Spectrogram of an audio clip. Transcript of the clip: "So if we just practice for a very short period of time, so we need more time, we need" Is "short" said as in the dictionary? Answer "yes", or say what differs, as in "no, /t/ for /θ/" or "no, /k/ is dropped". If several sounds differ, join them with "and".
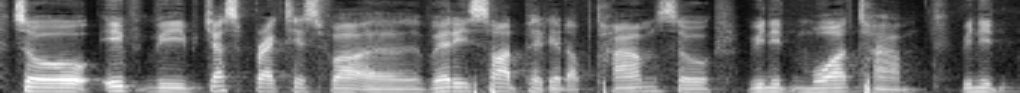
no, /s/ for /ʃ/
